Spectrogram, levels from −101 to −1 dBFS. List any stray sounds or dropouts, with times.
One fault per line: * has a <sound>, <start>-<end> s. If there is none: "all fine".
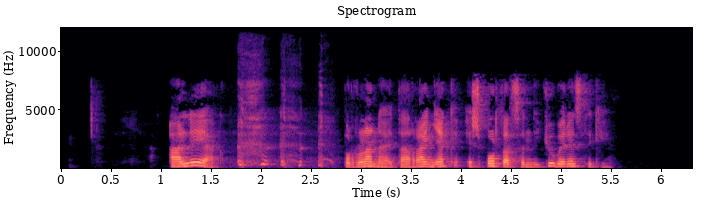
* has a throat clearing, 1.8-2.8 s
